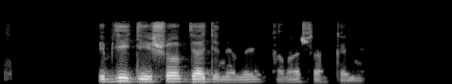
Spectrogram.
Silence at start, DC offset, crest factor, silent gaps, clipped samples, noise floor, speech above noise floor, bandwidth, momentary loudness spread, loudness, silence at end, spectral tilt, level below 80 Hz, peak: 1 s; under 0.1%; 18 dB; 2.67-2.72 s, 3.30-3.36 s; under 0.1%; under -90 dBFS; over 74 dB; 8 kHz; 19 LU; -16 LUFS; 0.9 s; -4.5 dB/octave; -58 dBFS; 0 dBFS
